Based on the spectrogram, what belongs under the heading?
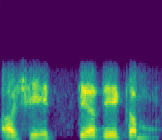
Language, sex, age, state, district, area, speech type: Sanskrit, male, 45-60, Karnataka, Chamarajanagar, urban, conversation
